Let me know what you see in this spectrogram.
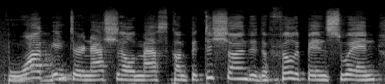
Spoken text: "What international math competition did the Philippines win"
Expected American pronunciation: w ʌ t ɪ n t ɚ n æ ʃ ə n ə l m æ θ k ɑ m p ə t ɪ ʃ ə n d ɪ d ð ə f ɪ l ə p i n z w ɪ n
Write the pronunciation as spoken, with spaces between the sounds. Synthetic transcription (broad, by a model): w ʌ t ɪ n t ɚ n æ ʃ ə n ə l m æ s k ɑ m p ə t ɪ ʃ ə n d ɪ d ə f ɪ l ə p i n s w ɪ n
